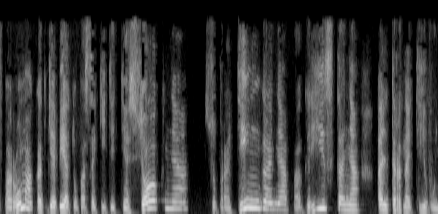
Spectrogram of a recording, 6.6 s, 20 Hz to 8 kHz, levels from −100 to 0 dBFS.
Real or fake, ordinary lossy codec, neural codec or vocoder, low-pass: real; MP3, 48 kbps; none; 7.2 kHz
